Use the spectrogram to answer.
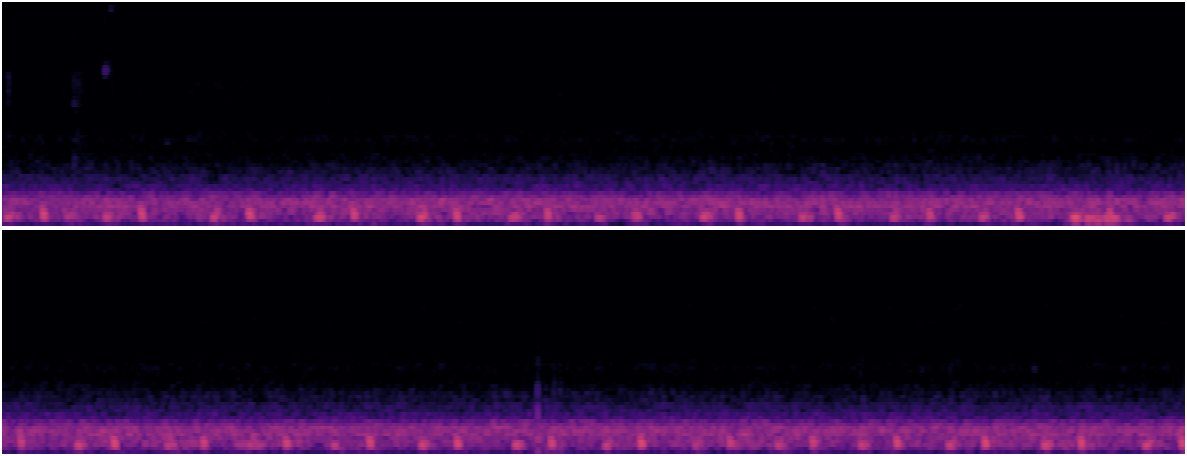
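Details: Soft, steady low thumps under a constant hum: a regular heartbeat used as a relaxation backdrop beneath soft whispering, in an edited ASMR audio.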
